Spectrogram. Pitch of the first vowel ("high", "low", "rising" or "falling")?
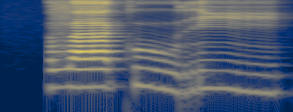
high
